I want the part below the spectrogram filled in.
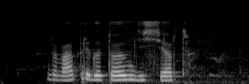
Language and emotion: Russian, neutral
